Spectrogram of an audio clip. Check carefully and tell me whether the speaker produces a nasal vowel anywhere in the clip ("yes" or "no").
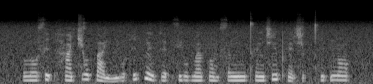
yes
